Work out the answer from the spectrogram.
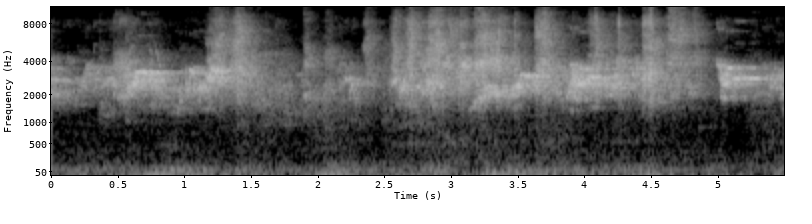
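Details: Chirping budgies produce a constant raspy chatter dotted with short, bright whistles, swelling in waves of activity.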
